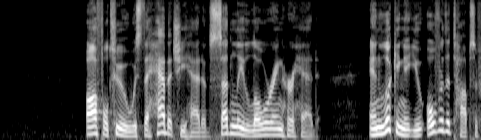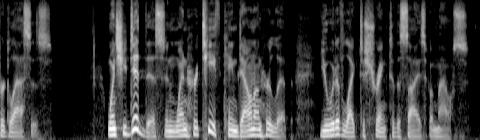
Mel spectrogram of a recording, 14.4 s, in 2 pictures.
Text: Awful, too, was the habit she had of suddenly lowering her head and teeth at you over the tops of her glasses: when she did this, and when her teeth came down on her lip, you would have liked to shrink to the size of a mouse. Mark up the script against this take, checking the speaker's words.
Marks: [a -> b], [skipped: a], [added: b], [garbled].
Awful, too, was the habit she had of suddenly lowering her head and [teeth -> looking] at you over the tops of her glasses: when she did this, and when her teeth came down on her lip, you would have liked to shrink to the size of a mouse.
